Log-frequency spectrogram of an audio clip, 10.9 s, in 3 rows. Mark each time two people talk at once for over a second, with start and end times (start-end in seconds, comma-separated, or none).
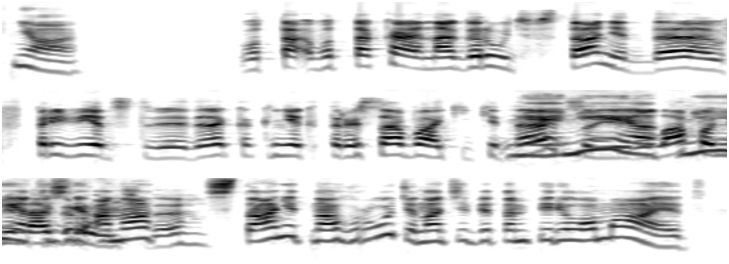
6.1-8.2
